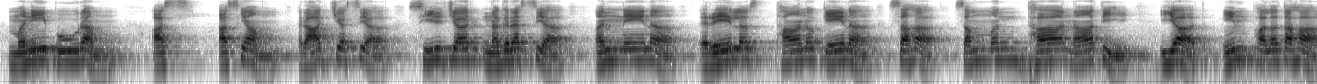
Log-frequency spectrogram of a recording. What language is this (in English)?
Sanskrit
